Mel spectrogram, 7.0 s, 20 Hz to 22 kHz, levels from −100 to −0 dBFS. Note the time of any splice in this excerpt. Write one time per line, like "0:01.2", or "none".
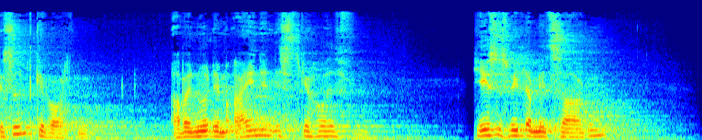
0:03.0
